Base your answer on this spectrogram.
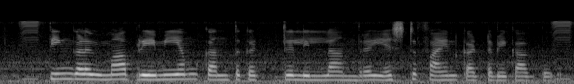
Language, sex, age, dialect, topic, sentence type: Kannada, female, 18-24, Northeastern, banking, question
